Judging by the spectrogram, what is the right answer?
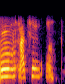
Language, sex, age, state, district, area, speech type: Bengali, female, 60+, West Bengal, Paschim Bardhaman, urban, conversation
